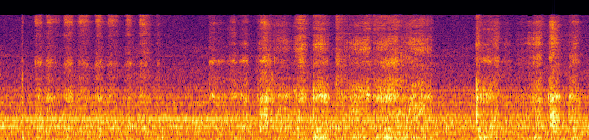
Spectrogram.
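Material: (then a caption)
Paper. A pencil scribbles and shades on a spiral-bound paper sketchpad lying flat, giving a steady, scratchy rubbing of lead on paper. The quiet, continuous scratching has a few slightly louder strokes toward the end and a faint steady tone underneath.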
